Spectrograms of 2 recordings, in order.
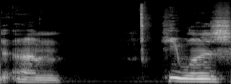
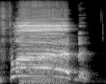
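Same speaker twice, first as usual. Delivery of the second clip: much higher, loud shout of Flood!; 14 dB louder than usual. Acted. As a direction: scream Flood! as a panicked alarm. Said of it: "And he cried".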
